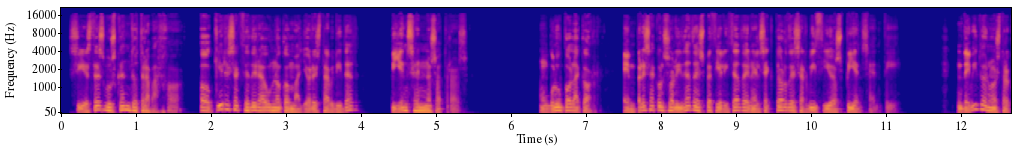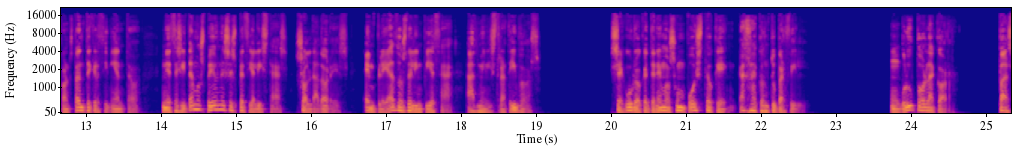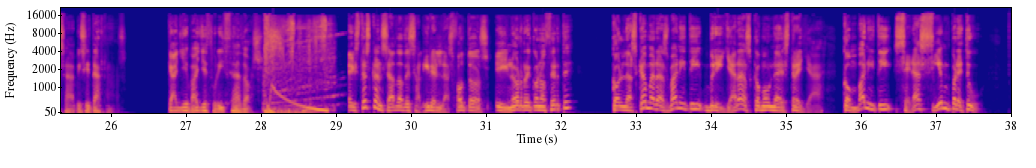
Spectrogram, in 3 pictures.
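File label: male Castilian Spanish voice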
